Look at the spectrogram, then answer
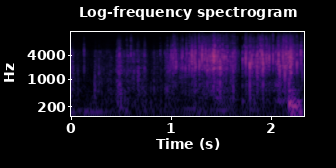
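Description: A small plastic bag from a lock package crinkled and rustled by hand nearby, rising into busy, loud crackling bursts.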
